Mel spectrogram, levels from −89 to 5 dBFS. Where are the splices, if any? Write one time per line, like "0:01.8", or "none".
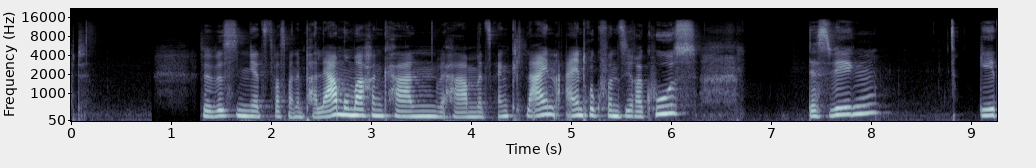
0:01.3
